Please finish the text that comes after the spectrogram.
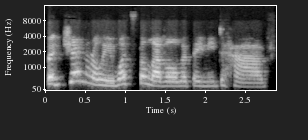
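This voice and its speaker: A woman's voice: medium pitch, sing-song, a little fast. Woman hosting a livestream, muffled audio. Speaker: live-stream host. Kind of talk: live-stream Q&A hosting.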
